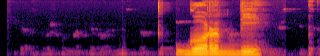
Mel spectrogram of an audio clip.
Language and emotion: Russian, neutral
